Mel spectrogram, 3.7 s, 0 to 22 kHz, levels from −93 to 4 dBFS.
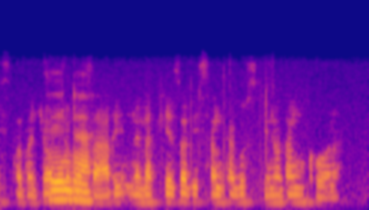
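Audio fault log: No faults heard anywhere in this speech recording.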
